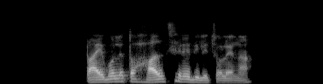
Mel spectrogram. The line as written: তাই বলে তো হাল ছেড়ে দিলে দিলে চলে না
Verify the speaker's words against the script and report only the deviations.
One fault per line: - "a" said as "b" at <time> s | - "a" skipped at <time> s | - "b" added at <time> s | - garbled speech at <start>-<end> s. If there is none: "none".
- "দিলে" skipped at 2.1 s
